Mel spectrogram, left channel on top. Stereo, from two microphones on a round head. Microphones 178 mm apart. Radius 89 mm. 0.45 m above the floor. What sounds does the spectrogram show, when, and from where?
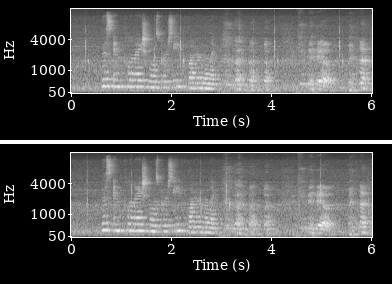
0.6 s a woman speaking: 20° right (ahead or behind), 1.4 m
3.0 s laughter: 10° left (ahead or behind), 1.1 m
